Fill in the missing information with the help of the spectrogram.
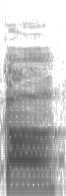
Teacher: जब हमने बोला का तो गले से आवाज आ रही है। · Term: कंठ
